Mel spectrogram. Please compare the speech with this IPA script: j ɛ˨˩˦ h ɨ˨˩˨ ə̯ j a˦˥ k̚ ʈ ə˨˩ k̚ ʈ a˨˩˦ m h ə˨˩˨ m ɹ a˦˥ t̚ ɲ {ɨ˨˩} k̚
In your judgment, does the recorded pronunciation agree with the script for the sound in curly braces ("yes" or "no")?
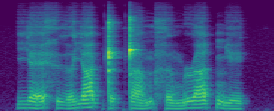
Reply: no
